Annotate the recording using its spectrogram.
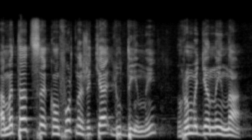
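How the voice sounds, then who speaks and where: A man talks against a quiet background. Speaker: panelist on local self-government. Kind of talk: panel discussion. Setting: stage with audience. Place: hall. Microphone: handheld.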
